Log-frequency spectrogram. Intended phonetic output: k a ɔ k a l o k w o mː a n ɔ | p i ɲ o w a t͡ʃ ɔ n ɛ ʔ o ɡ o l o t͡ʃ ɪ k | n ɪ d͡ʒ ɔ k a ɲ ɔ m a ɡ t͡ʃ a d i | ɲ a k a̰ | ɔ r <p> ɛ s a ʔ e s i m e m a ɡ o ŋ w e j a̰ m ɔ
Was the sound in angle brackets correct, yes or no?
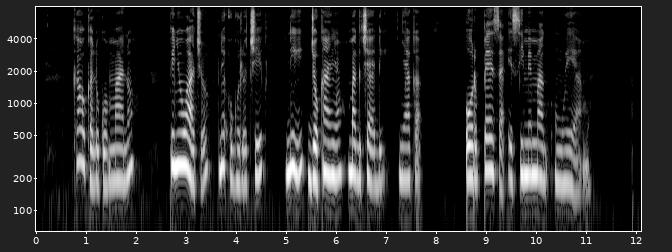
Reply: yes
